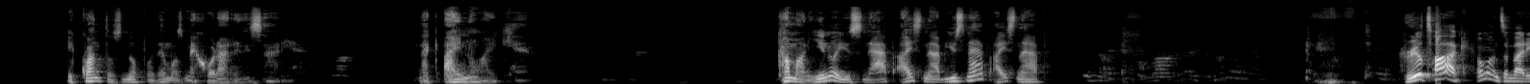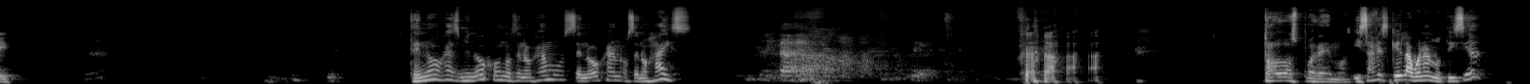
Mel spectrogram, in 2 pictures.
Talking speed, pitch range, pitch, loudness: 100 wpm, 120-200 Hz, 150 Hz, -21 LUFS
